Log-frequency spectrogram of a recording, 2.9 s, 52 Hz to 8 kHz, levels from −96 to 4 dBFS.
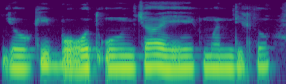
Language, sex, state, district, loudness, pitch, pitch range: Hindi, male, Uttar Pradesh, Saharanpur, -17 LUFS, 140 Hz, 140-145 Hz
